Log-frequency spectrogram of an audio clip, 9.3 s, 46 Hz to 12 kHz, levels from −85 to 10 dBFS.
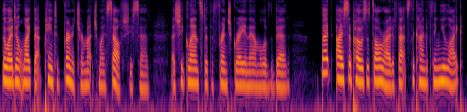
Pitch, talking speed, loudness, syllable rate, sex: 190 Hz, 230 wpm, -20 LUFS, 5.7 syllables/s, female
